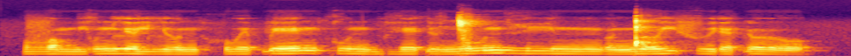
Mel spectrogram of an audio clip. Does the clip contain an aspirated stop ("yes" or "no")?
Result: no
